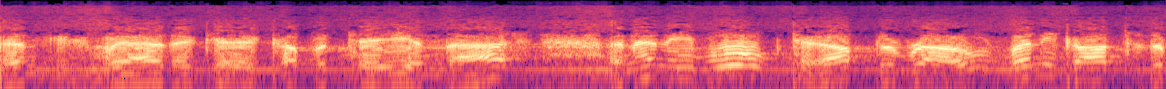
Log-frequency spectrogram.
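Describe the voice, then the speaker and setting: A man's raised, projected voice, high in pitch, fairly slow, with lively intonation over noticeable background noise. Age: 80s+. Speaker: retired postmaster and shopkeeper. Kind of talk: casual chat. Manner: halting.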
